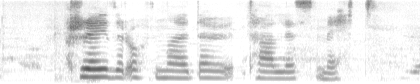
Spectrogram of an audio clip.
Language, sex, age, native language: Icelandic, female, 11, Icelandic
